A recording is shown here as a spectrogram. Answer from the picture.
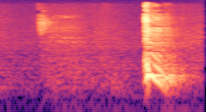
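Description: A man clears his throat once, sharply, about one and a half seconds in, after a faint intake of breath.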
